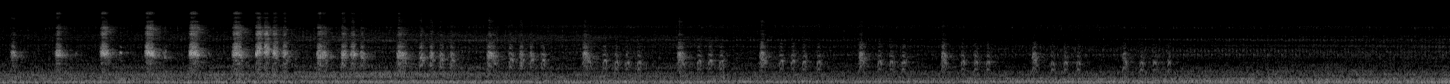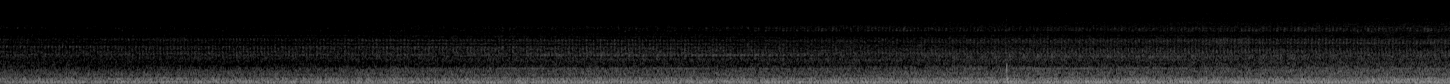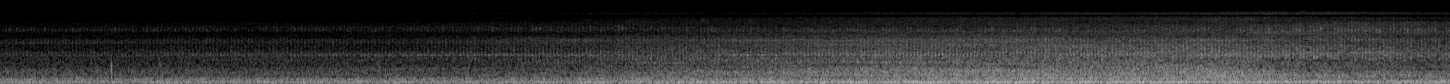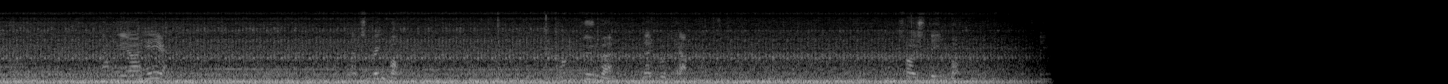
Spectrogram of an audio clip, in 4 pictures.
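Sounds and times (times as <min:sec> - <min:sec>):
bird sharp calls: 0:00.0 - 0:11.8
vehicle engine running: 0:00.0 - 0:54.0.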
